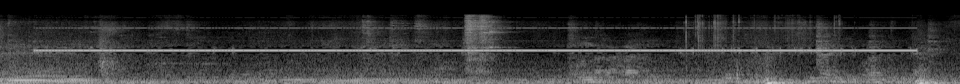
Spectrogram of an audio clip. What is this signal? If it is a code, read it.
PSK31 (31.25 baud), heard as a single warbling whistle, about 1850 Hz, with the noise of a restaurant.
